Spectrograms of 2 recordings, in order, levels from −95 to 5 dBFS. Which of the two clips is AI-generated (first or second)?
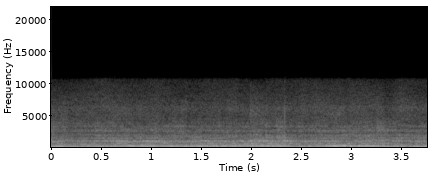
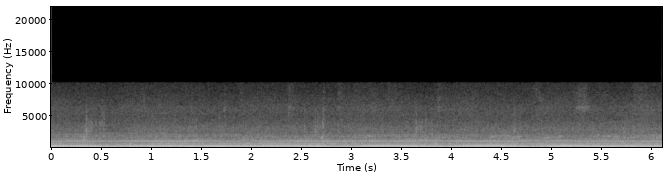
first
